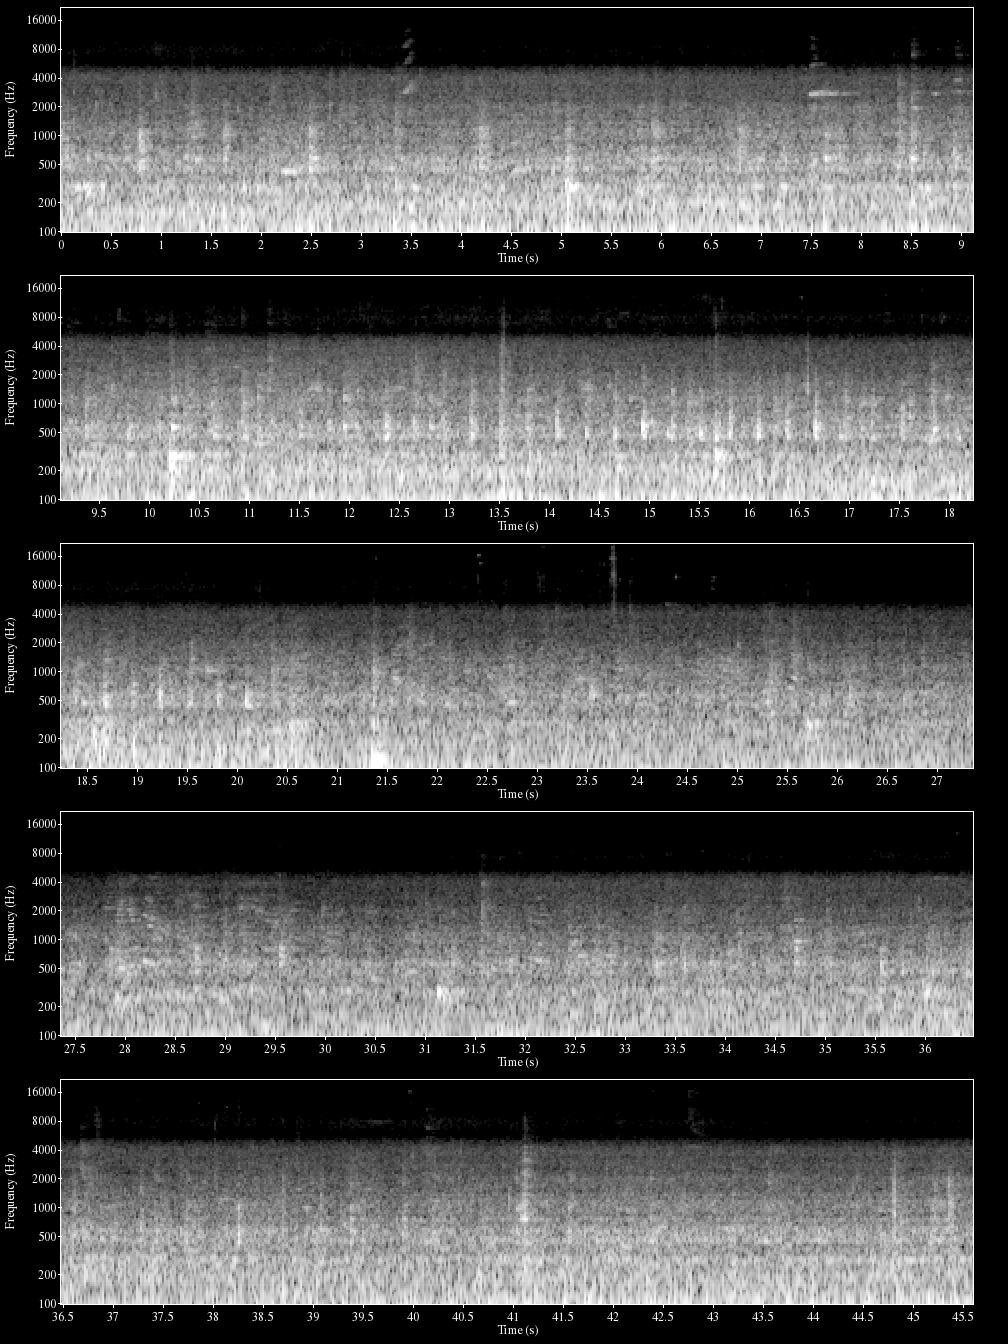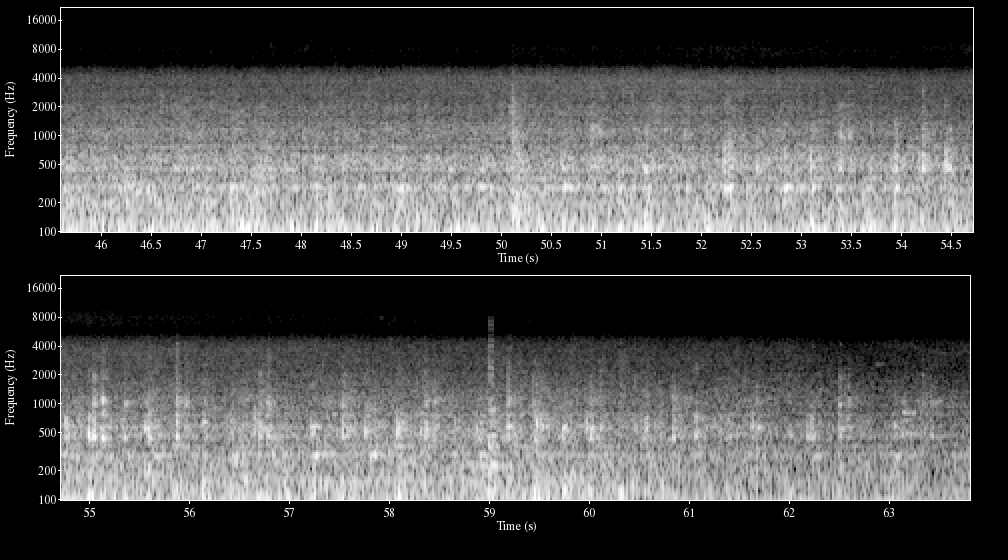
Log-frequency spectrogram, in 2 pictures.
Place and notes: In einer großen Buchhandlung. Fahrt durch die Abteilungen mit der Rolltreppe.
Inside a big book store in the morning. Driving through the departments on moving staircases.
Projekt - Stadtklang//: Hörorte - topographic field recordings and social ambiences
